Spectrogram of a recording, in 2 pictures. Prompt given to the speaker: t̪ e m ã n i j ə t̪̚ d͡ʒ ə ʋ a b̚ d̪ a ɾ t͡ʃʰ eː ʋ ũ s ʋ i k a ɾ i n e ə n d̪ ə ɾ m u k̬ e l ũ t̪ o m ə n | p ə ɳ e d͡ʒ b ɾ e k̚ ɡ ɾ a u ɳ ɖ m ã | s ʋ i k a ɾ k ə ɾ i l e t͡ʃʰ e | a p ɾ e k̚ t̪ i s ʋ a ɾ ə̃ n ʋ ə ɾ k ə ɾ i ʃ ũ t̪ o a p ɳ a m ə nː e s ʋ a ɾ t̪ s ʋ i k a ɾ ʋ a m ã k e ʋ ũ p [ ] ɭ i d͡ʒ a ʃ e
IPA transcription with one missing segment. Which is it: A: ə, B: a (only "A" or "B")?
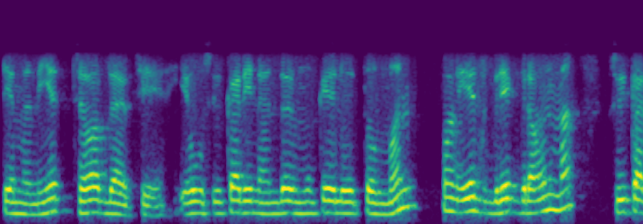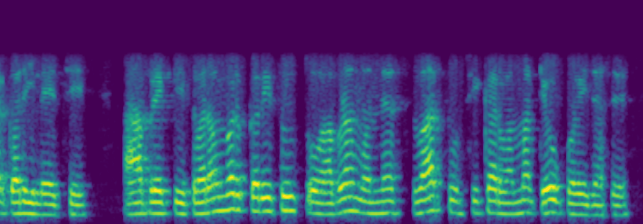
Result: A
